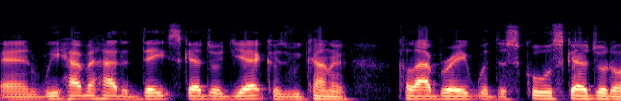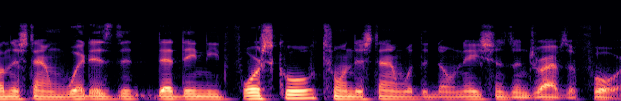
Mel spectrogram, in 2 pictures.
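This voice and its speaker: Speaking at a fairly quick pace with hardly any pauses, a man uses a fairly low pitch and fairly even intonation. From Miami, Florida. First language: Spanish. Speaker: barbershop owner and community organizer. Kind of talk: podcast interview.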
